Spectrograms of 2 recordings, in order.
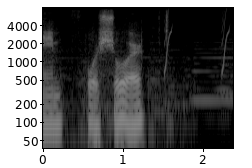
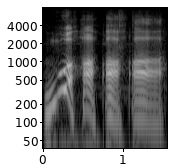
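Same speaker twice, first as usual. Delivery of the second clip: evil laugh; 8 dB louder, much slower than usual. Acted. Villain laugh while reading dialogue.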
